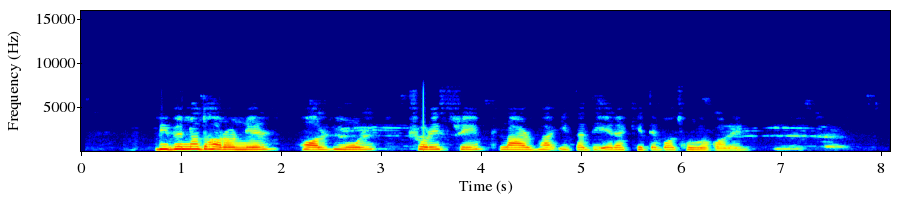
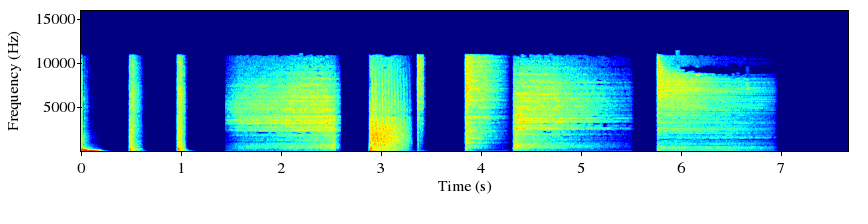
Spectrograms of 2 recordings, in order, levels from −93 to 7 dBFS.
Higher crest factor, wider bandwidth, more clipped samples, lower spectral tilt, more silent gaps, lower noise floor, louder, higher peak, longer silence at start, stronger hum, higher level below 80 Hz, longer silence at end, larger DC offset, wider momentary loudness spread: about the same, 16 dB vs 20 dB; second, 4.1 kHz vs 11.5 kHz; neither; first, -10 dB/octave vs -2.5 dB/octave; second, none vs 0.32-0.46 s, 0.69-0.94 s, 1.15-1.43 s, 2.62-2.86 s, 3.49-3.82 s, 5.54-5.74 s; first, -67 dBFS vs -41 dBFS; first, -16 LUFS vs -21 LUFS; about the same, -2 dBFS vs -2 dBFS; first, 0.75 s vs 0 s; neither; second, -58 dBFS vs -32 dBFS; second, 0.55 s vs 0.9 s; neither; about the same, 16 LU vs 18 LU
